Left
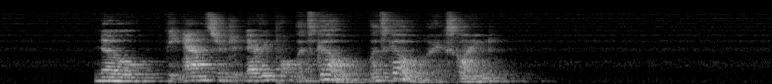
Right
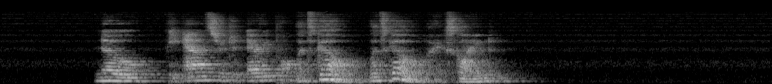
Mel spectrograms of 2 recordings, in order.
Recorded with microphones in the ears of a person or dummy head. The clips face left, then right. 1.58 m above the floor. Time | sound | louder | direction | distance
0.9 | a woman speaking | right 1 dB | 85° left | 1.2 m
3.0 | a man speaking | right 7 dB | 25° right (ahead or behind) | 0.6 m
